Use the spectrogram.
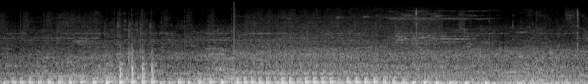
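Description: An old Bullet motorcycle engine thumps loudly and steadily up close, with a strong low rhythmic beat and brief revving bursts; the bike is said to have clutch and gear oil leaks.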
